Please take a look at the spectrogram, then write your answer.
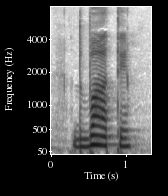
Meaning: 1. to care, to look after, to take care 2. to prepare, to store up 3. to work
- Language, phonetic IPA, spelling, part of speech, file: Ukrainian, [ˈdbate], дбати, verb, Uk-дбати.ogg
